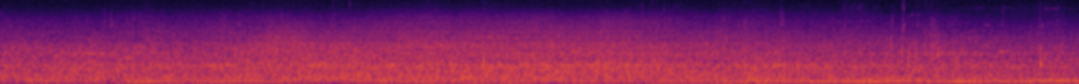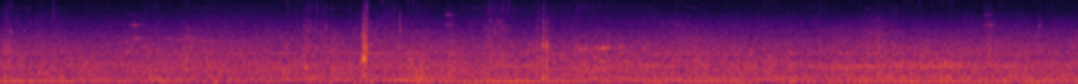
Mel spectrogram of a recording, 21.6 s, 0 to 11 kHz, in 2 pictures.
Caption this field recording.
Seagulls, crows, a couple of small fishing boats creating small swell against harbour wall, clinking of rigging against masts of a few small yachts, distant chatter, car passing behind, hedge trimmer. Recorded on a Roland R-26 using the inbuilt Omni and X-Y microphones. 10/08/2021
